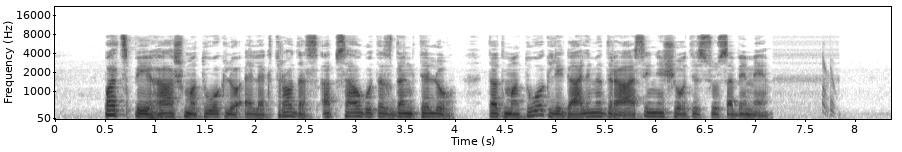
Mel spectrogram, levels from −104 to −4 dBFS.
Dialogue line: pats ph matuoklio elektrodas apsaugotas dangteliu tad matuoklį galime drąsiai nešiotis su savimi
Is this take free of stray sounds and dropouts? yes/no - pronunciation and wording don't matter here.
no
